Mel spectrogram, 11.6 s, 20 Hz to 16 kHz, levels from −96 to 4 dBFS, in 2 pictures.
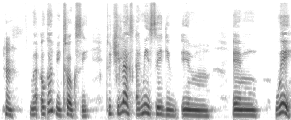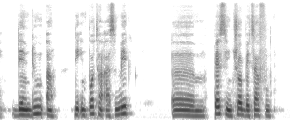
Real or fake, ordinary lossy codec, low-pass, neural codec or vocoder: fake; AAC, 64 kbps; 14.4 kHz; autoencoder, 48 kHz, 128 numbers a frame, DAC-VAE, trained on Japanese speech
